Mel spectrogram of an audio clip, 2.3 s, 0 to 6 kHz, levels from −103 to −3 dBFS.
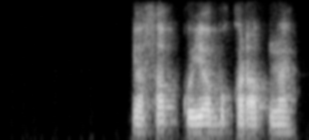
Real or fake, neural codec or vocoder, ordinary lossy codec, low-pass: real; none; Opus, 16 kbps; 5.4 kHz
